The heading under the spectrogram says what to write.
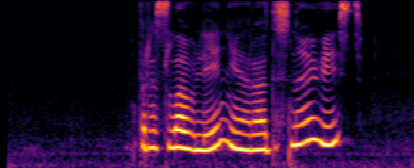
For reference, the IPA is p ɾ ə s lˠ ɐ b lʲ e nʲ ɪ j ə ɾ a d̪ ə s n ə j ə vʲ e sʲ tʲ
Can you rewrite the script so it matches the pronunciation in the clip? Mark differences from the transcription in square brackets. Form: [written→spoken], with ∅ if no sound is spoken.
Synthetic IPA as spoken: p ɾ ə s lˠ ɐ [b→v] lʲ e nʲ ɪ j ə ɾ a d̪ ə s n ə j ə vʲ e sʲ tʲ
